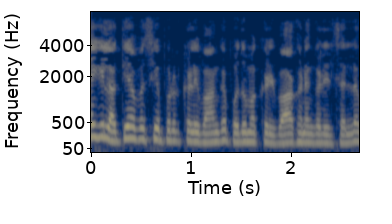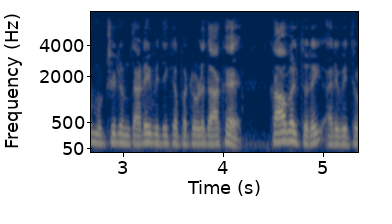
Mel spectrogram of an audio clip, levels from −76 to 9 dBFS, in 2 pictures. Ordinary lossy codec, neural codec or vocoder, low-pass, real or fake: none; none; 7.2 kHz; real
